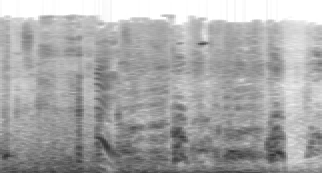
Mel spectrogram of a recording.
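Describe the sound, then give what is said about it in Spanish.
Several dogs bark and yip as they chase a moving vehicle on the road. A few sharp, high barks and whining yelps come in bursts over a steady low background noise. “Perros que le siguen, perros que le ladran, que lo escoltan o que casi acaban bajo las ruedas.”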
